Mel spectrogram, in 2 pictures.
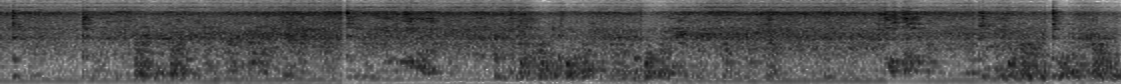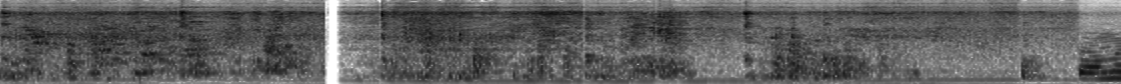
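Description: A pan of tomatoes being stirred while cooking a Katla fish curry, giving a steady scraping and sizzling under continuous frying noise, with a brief break partway through.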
